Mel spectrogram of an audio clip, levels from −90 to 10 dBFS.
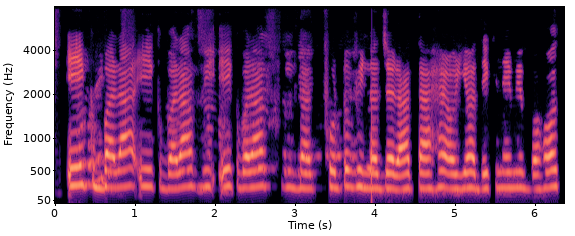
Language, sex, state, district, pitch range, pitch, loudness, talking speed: Hindi, female, Bihar, Saharsa, 230-255 Hz, 240 Hz, -16 LUFS, 180 wpm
